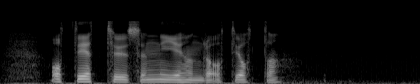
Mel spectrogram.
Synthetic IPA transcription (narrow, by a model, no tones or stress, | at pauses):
ɔt̪ːɪɛt̪ʰːʉ̟ːsənːiːʊɦɵnd̪ɾa̰ʔɔ̰t̪ʰːɪɔt̪ʰːa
